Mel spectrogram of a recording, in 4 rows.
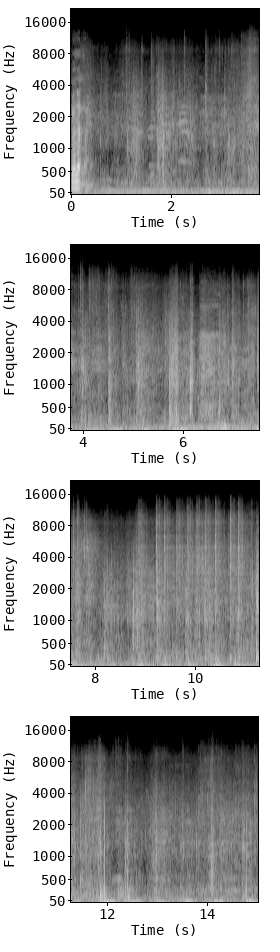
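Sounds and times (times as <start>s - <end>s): running footsteps on hard ground: 0.9s - 15.0s.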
